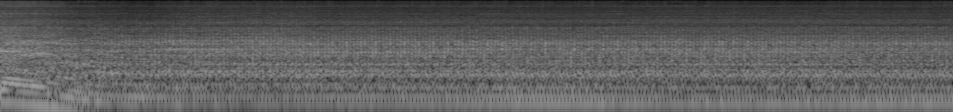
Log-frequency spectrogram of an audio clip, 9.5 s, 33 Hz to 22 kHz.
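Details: BMW E46 320d 110 kW diesel idling with an odd, steady rhythmic clatter of about three to four knocks a second.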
